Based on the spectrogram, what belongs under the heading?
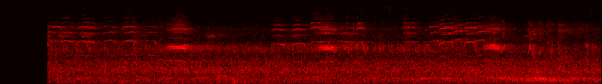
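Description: Birds calling: a rapid run of short, high chirping notes, with a louder call about every two seconds. The sound starts about half a second in.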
